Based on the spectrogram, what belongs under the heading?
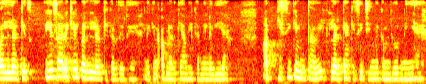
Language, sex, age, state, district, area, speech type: Hindi, female, 18-30, Bihar, Begusarai, rural, spontaneous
